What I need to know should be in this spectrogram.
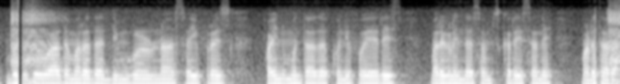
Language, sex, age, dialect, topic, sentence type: Kannada, male, 18-24, Central, agriculture, statement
